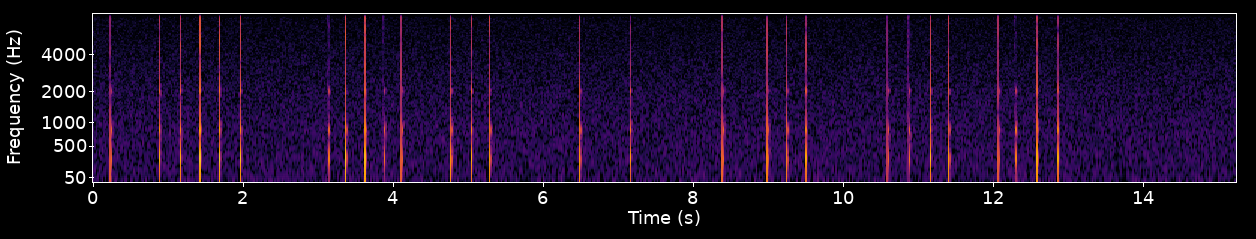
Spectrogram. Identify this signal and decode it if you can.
Tap code, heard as taps on a table, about 4 knocks a second. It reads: EXACT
